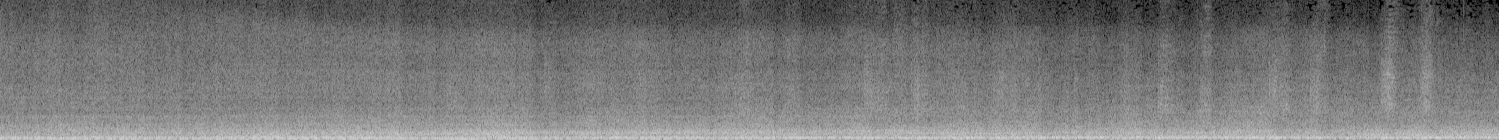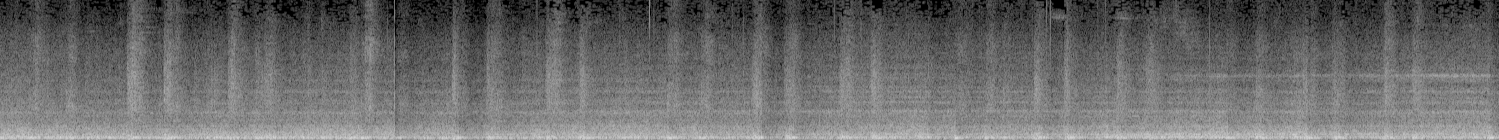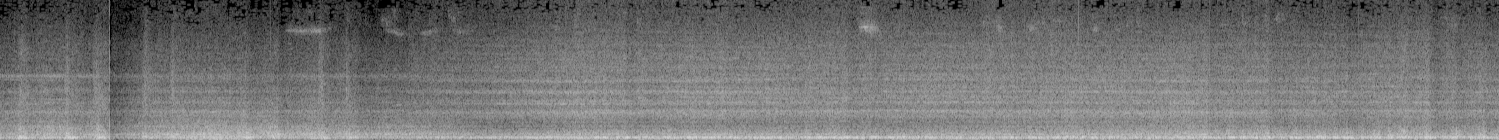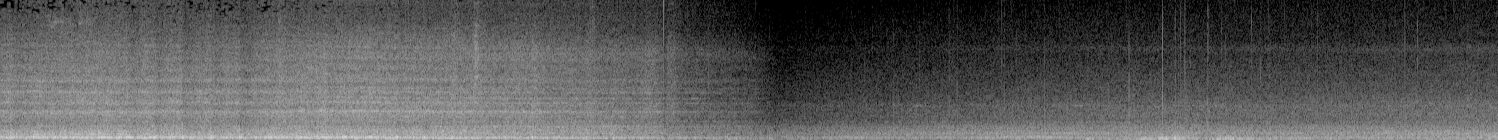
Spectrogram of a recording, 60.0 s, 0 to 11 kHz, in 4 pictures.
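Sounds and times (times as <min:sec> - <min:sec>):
freight train rumbling past: 0:00.0 - 0:59.9
high whine from train wheels: 0:00.0 - 0:59.9.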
